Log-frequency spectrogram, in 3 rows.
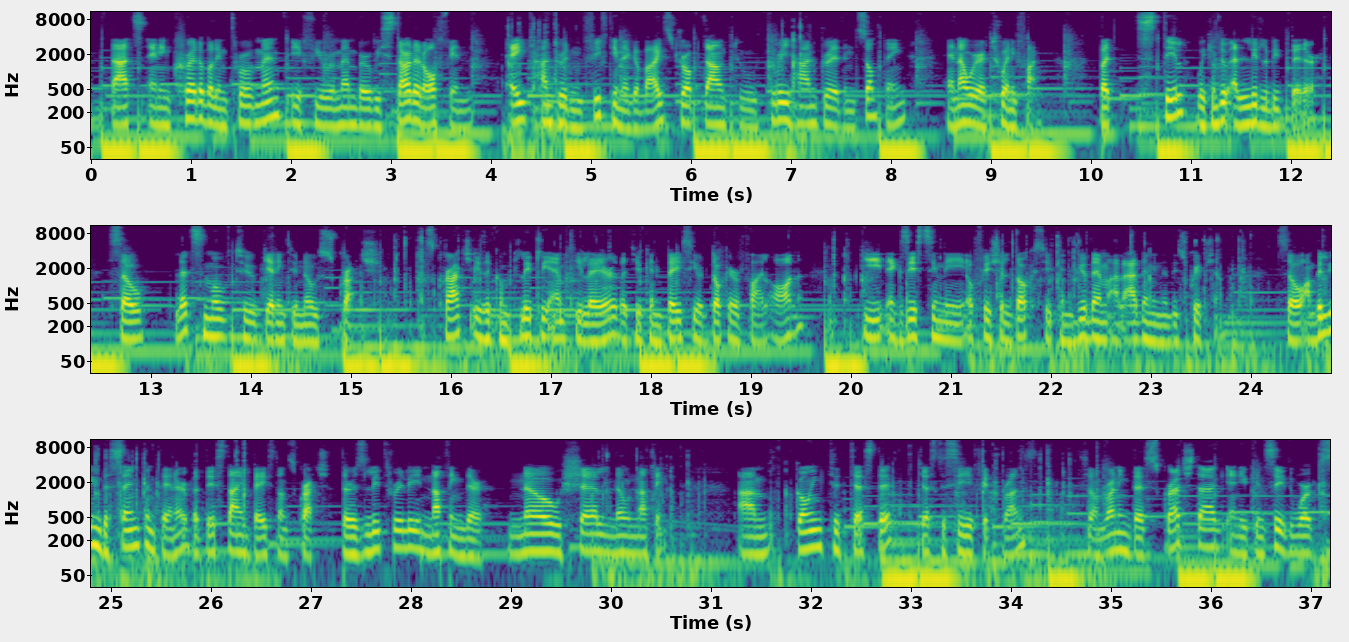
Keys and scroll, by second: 2.7 typing, 3.9-5.0 typing, 6.9 ctrl+a, 7.1 typing, 13.1-17.9 typing, 19.9 ctrl+a, 20.9-26.3 typing, 22.9 ctrl+e, 29.6-35.3 typing, 31.7 ctrl+e, 36.8-37.1 typing.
